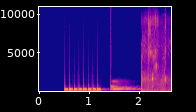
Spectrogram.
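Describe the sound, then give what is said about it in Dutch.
A phone line gives a quick run of about eight clipped electronic beeps, then one steady held tone, before the line clicks open onto a noisy, hissing connection. “En dat hij nu wordt opgenomen.”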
